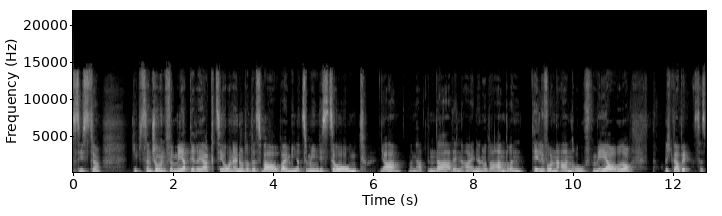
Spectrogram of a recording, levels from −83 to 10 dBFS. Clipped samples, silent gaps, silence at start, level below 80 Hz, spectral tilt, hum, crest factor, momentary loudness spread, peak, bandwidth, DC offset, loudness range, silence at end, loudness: under 0.1%; 9.06-9.12 s; 0 s; -50 dBFS; -5.5 dB/octave; none; 18 dB; 12 LU; -4 dBFS; 14.5 kHz; under 0.1%; 4 LU; 0.05 s; -22 LUFS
